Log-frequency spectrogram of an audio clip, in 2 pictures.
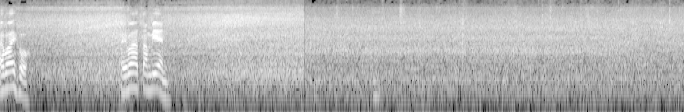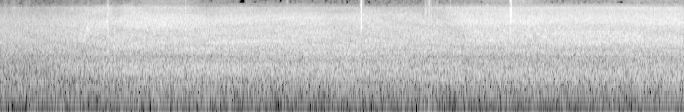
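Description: Water flows steadily nearby.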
